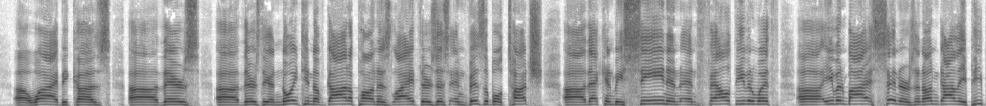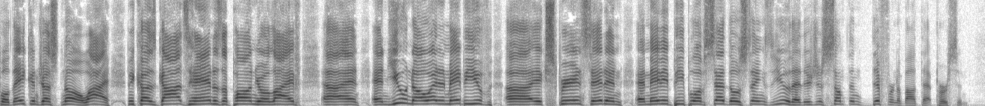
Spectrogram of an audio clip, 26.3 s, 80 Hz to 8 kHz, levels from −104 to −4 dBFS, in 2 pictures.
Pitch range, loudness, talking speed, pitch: 205-240 Hz, -29 LUFS, 175 wpm, 220 Hz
